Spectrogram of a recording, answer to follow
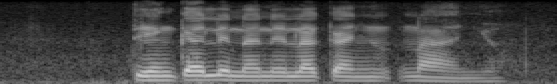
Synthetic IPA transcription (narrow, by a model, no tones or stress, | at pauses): tʼɛŋ̩kʼalɪnanɛlakʼaɲnaːɲɔ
